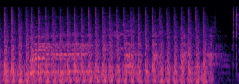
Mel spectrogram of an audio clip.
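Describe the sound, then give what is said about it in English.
An Austrian-made Steyr AUG rifle fires a loud, rapid automatic burst of many shots in an even, fast rhythm for about two seconds. It then cuts off, followed by a couple of faint clicks. “Now, this here is a Steyr-AUG. Steyr-AUG's a bad motherfucker. Listen.”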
